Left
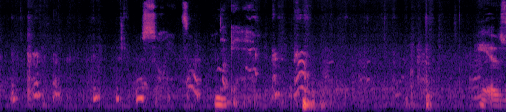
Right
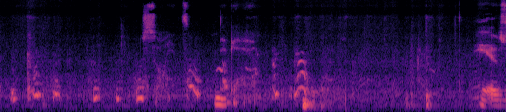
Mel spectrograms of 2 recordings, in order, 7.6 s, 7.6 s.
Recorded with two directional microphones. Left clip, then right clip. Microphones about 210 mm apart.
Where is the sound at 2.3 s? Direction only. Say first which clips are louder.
Left 2 dB; 5° right (ahead or behind).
